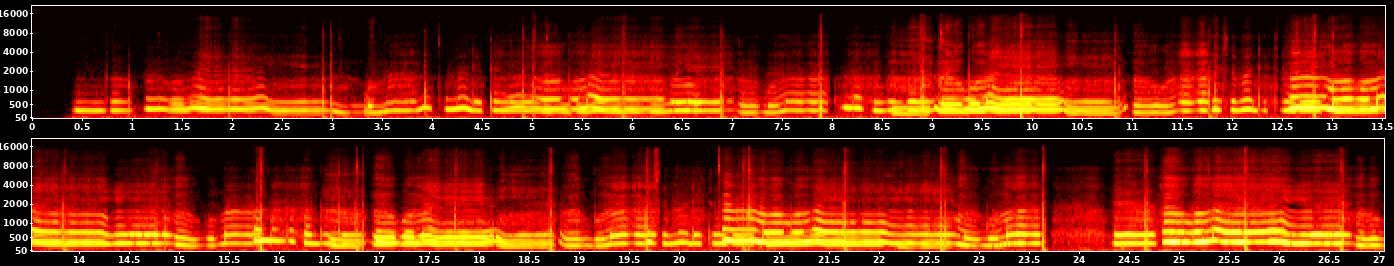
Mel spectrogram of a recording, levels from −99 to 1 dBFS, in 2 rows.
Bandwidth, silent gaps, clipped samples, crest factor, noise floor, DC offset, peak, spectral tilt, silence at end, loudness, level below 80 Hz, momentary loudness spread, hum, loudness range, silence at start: 5.2 kHz; none; under 0.1%; 18 dB; -52 dBFS; under 0.1%; -4 dBFS; -8.5 dB/octave; 0 s; -23 LUFS; -54 dBFS; 15 LU; none; 11 LU; 0.4 s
